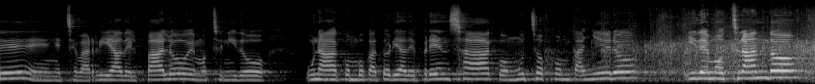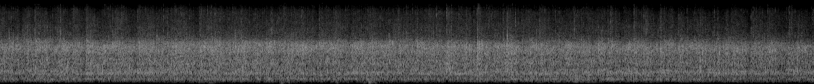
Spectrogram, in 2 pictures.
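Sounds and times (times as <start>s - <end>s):
speech: 0.0s - 8.3s
crowd applause at a political party press event: 6.3s - 16.2s.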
